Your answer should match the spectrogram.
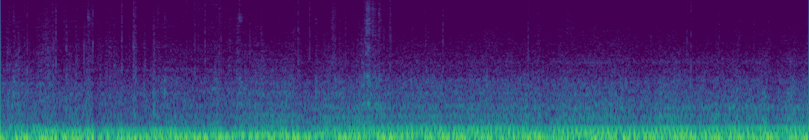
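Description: Mercedes-Benz diesel engine pulling steadily under throttle, heard from inside the car's cabin as a low, even diesel rumble.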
